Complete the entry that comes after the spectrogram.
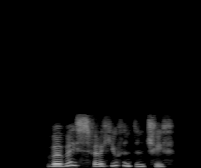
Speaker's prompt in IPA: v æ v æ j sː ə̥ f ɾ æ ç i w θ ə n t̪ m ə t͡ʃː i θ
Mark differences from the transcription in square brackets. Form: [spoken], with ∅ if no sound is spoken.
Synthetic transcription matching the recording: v æ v æ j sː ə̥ f ɾ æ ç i w θ ə n t̪ [n] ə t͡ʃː i θ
